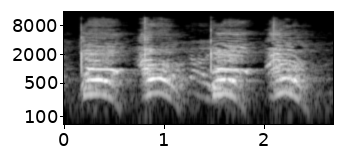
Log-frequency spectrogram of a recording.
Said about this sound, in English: There's the crowd chanting, get out.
